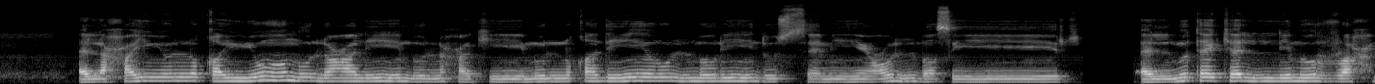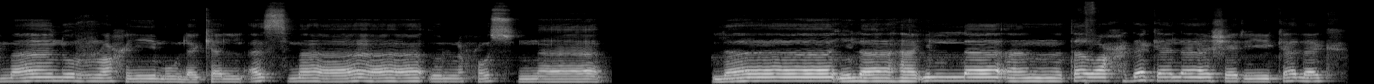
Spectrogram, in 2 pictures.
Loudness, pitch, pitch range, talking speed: -21 LUFS, 150 Hz, 130-160 Hz, 50 wpm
